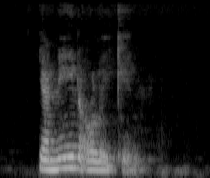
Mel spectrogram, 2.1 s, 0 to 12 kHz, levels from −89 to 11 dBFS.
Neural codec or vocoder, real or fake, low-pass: none; real; 10.8 kHz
